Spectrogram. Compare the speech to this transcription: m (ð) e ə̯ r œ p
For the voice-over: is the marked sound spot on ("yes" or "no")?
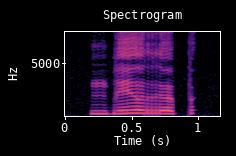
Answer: no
